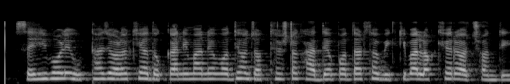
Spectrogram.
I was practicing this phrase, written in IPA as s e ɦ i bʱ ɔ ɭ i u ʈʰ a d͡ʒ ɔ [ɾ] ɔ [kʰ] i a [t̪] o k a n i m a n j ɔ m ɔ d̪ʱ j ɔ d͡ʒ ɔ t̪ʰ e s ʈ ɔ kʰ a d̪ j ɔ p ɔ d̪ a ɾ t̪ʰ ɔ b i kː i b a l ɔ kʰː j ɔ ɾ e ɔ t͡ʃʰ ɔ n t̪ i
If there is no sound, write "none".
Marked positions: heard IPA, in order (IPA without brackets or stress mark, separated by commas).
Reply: ɭ, kʰ, d̪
